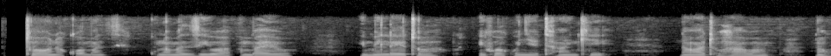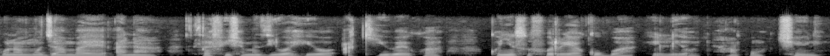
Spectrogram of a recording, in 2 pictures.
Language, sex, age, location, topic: Swahili, female, 50+, Kisumu, agriculture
